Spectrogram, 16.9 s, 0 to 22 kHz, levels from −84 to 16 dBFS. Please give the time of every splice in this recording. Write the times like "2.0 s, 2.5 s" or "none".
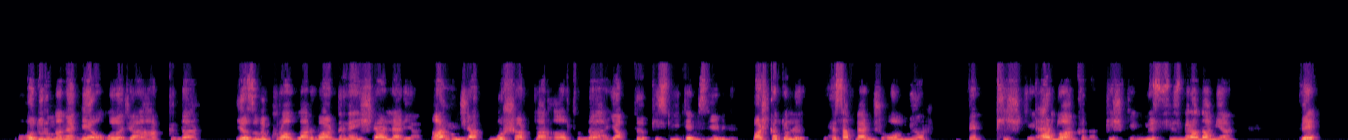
5.3 s, 9.2 s, 12.9 s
